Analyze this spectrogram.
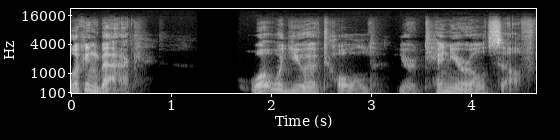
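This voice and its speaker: At a very slow pace, a man with an American accent and a fairly high pitch speaks with vocal fry and very wide pitch swings. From Nebraska, US Midwest. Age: 60s. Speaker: book YouTuber. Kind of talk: casual vlog Q&A. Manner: relaxed, with frequent fillers.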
